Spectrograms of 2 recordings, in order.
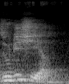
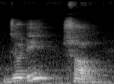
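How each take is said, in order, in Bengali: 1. শেষ অংশটি দুই সিলেবল, 'shi-al'। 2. শেষ অংশটি এক সিলেবল, 'shal'। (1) "জুডিশিয়ালটাও না বলে" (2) "আমরা বলবো জুডিশাল"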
